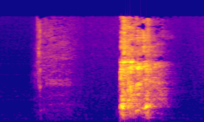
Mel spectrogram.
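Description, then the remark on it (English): A soft breathy throat-clearing is followed a moment later by a louder, harsh cough with two quick bursts, with no talking, from a person in recovery who is still hacking and coughing. “I'm still hacking and coughing a bit.”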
